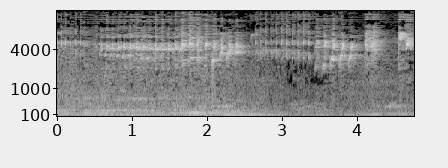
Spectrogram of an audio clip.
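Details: Long-tailed shrike singing, used to prompt other birds into song: a sustained, busy high warble with mimic-like twitters and abrupt sharp notes near the end, over a low background hum.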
